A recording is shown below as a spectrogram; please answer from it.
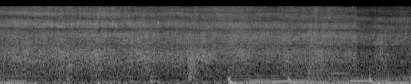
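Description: Liver fries loudly in a pan, a dense, constant sizzle up close with a few faint clinks of a utensil beneath it, and no one speaks.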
